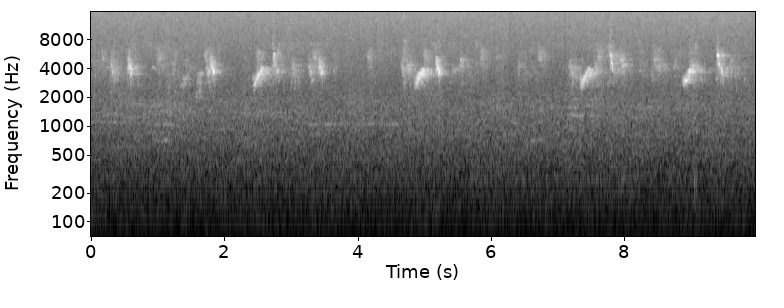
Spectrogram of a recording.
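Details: Eurasian tree sparrow, very common resident of Ubon Ratchathani, Thailand, recorded 10 May 2020: clusters of bright, high chirps and short rising notes, irregularly spaced, against light background noise.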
